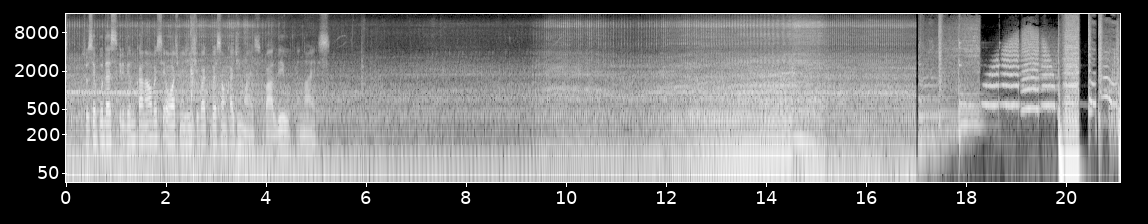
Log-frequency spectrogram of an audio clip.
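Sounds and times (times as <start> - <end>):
metallic engine clatter: 0.0 - 17.0
motorcycle engine idling and revving: 0.0 - 17.0
music: 17.0 - 21.0.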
